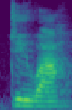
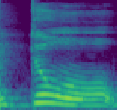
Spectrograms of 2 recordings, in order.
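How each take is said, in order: First: DOER as "doo-ah", two syllables for door; extra syllable. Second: Said in the usual way. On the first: Shown as a demonstration. Teacher explains extra syllables, DOER said "doo-ah". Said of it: "put extra syllables in words". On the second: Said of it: "So door would be doer".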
